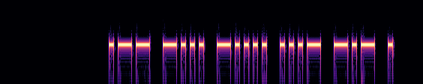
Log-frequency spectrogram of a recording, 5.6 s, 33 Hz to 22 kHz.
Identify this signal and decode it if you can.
Morse code, heard as a keyed tone, about 22 wpm, 700 Hz. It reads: WB6VKE
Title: Speed Racing - USA 2x3 Call Signs 20wpm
